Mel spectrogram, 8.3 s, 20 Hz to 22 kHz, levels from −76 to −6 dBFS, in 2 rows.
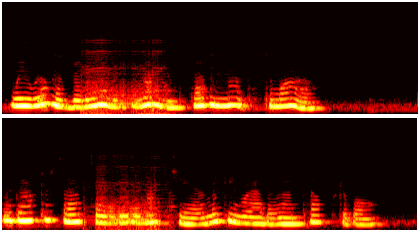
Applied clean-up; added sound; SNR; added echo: neural separator model SepFormer DNS4.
